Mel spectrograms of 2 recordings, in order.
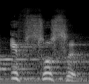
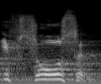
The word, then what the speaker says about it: افسس: اس شہر کا نام افسس اور دوسرا تلفظ افسوس.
